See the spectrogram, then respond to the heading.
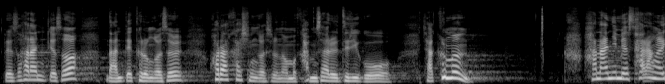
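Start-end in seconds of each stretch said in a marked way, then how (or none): none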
